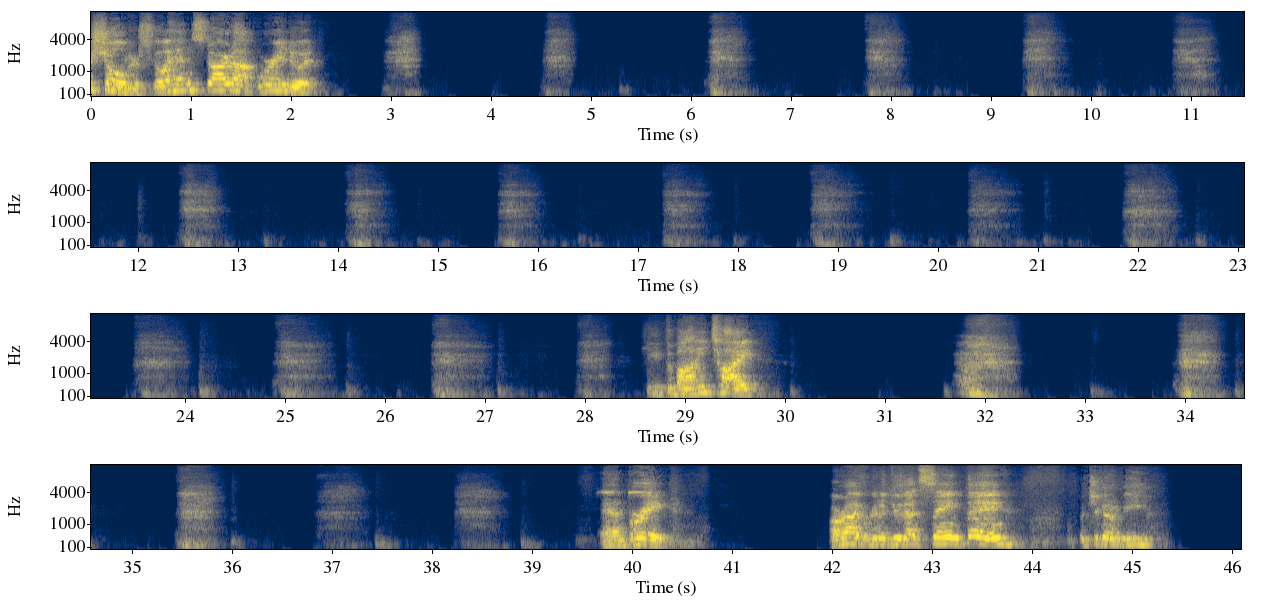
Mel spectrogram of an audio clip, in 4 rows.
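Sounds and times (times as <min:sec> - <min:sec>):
heavy exhaled breaths: 0:03.0 - 0:03.4, 0:07.8 - 0:08.2, 0:09.3 - 0:09.8, 0:10.8 - 0:11.4, 0:12.4 - 0:13.0, 0:14.1 - 0:14.6, 0:15.6 - 0:16.2, 0:17.2 - 0:17.8, 0:18.7 - 0:19.6, 0:20.3 - 0:21.0, 0:21.8 - 0:22.7, 0:23.5 - 0:25.8, 0:26.5 - 0:27.3, 0:27.9 - 0:28.4, 0:31.7 - 0:32.4, 0:35.4 - 0:36.1, 0:36.9 - 0:37.6, 0:38.2 - 0:39.0.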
